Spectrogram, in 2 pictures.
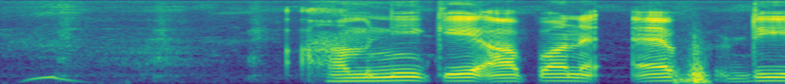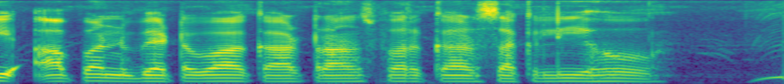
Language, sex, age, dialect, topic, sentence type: Magahi, male, 25-30, Southern, banking, question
